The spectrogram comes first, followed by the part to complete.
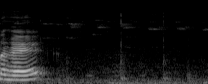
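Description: A man's drawn-out spoken word, then faint scratching, ticks and small squeaks of a pen writing on an interactive display.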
